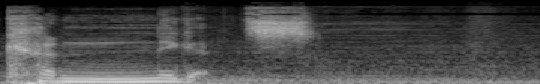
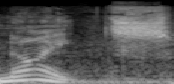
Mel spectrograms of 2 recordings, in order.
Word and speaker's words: knights: away, you silly English caniggets." They're just saying knights, but they don't know to not pronounce the K.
